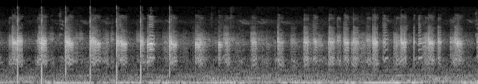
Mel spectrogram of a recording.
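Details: Rice field frogs calling around a village, a dense chorus of sharp, clicky croaks that overlap at roughly four per second, with a steady low hum underneath.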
